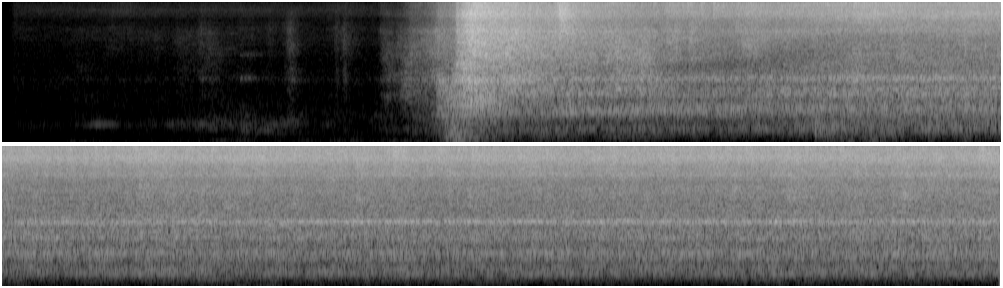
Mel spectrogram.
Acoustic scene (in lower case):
restroom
